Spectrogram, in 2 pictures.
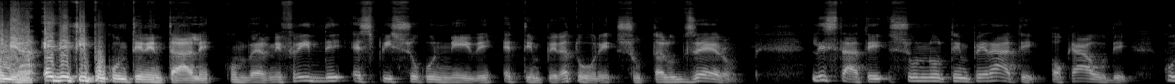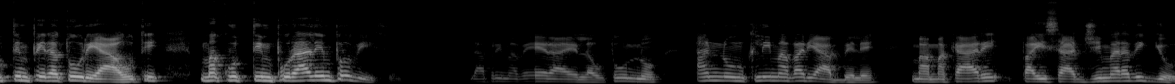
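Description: From the start of the clip to 1.89 s, the loudest syllables carry a harsh, crackling edge: microphone overload, likely from the input volume being set high enough to drive the peaks about 12 dB past the converter's ceiling. Their tops are flattened on roughly a fifth of the samples.

Within that passage, at 1.05 s, voice and background drop together by about 11 dB. At 2.07 s, just before "cu nverni friddi e", they drop again by about 8 dB. Both are the microphone volume stepped down, likely the call software reacting to the clipping by cutting the device gain in single jumps.

From 15.1 to 15.64 s, right after "auti ma cu timpurali", the level falls by roughly 25 dB with a fine ticking riding on the sound. This is zipper noise: the fade is applied as about 100 unsmoothed increments per second, each leaving a small click.

At 17.1 s, speech and background jump up together by about 12 dB, an abrupt microphone volume stepped up where the input gain was raised in one step rather than ramped.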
